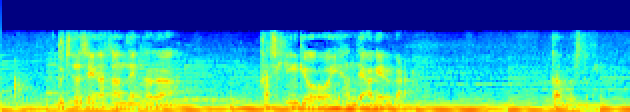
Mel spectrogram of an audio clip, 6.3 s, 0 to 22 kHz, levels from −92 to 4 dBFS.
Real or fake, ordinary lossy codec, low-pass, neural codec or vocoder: real; none; none; none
